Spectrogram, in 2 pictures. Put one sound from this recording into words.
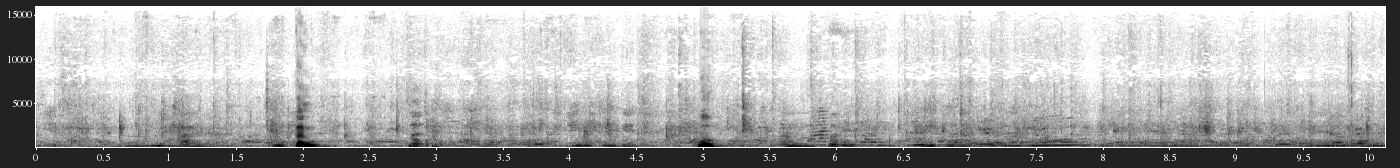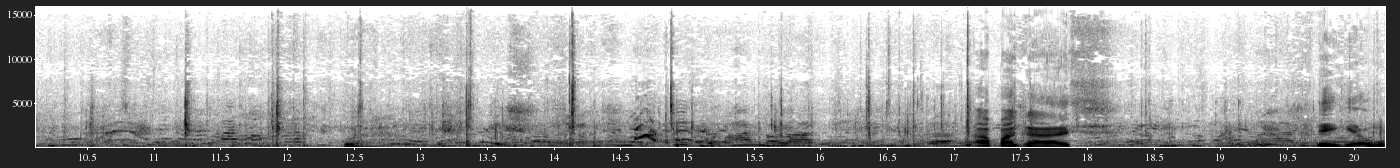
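A crowd of men and women chatter nearby.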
